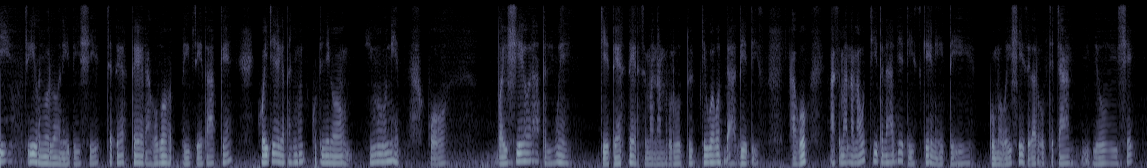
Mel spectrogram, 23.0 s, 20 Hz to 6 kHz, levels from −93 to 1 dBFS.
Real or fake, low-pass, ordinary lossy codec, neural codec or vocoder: fake; 5.4 kHz; none; codec, 16 kHz, about 1 kbps, DyCAST, with the encoder's durations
